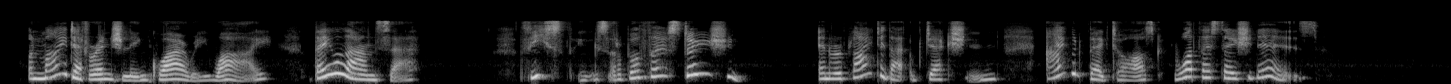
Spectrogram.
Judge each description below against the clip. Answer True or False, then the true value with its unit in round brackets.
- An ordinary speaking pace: False (115 wpm)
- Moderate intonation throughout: False (8.4 semitones)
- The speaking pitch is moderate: False (260 Hz)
